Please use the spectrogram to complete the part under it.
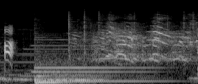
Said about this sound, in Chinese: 六只在笑的海鸥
